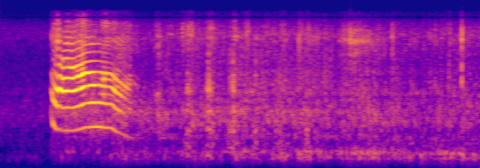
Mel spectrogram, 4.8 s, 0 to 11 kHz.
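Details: Domestic cats playing indoors, grabbing at a flashlight and chasing around in circles, recorded March 23, 2016; one loud, sharp meow rises then falls, followed by scuffling, bumping and faint background noise.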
